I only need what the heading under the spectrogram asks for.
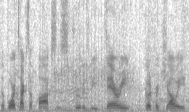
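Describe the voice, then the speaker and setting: A man giving live color commentary on a fighting game tournament, explaining the play in a measured, analytical way. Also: on the high side, steady tone, noisy background. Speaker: esports co-commentator. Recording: music playing behind.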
